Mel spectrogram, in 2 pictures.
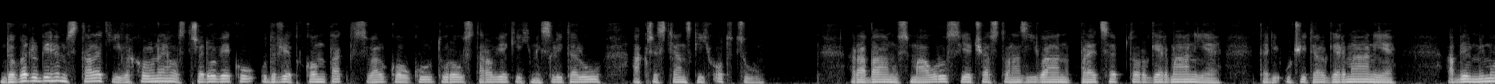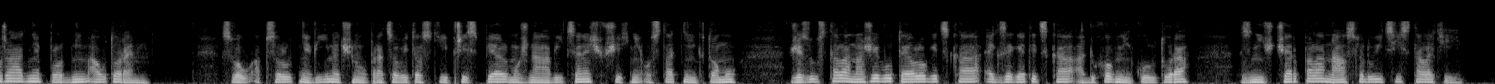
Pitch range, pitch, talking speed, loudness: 105-125 Hz, 115 Hz, 110 wpm, -22 LUFS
